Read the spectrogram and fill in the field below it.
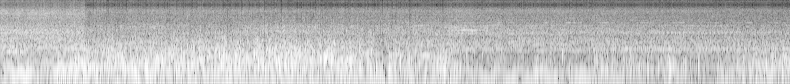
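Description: A heavy truck's diesel engine rumbles.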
